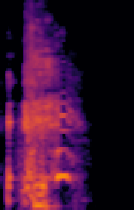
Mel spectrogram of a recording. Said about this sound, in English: I'm gonna sneeze.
